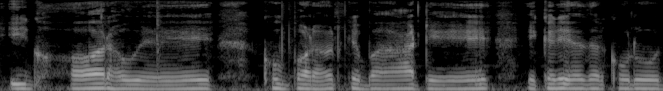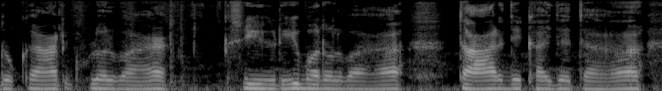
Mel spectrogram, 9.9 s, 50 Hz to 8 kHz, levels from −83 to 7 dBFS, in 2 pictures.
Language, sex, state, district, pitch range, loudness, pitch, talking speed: Bhojpuri, male, Uttar Pradesh, Deoria, 130-145 Hz, -33 LUFS, 135 Hz, 120 wpm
